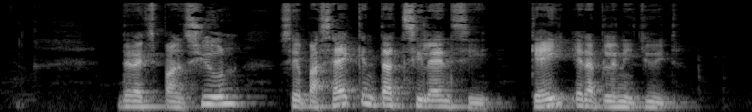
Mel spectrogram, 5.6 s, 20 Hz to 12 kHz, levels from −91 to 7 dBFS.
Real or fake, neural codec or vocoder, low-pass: real; none; 10.8 kHz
